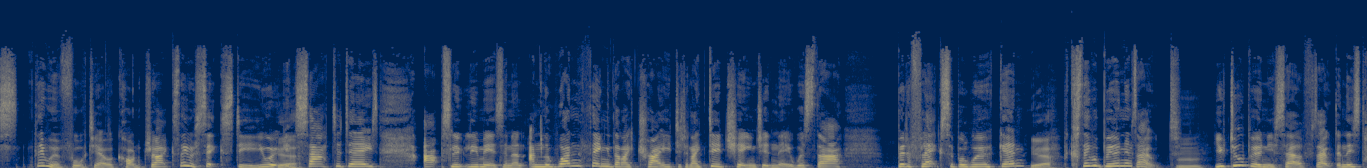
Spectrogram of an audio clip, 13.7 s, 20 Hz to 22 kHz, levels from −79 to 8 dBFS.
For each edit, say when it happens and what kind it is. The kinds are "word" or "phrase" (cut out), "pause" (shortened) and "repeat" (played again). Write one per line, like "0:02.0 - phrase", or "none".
0:06.8 - word
0:11.3 - word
